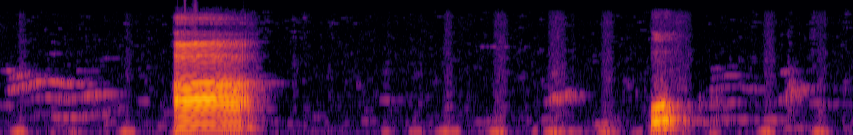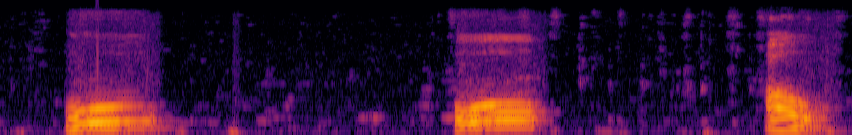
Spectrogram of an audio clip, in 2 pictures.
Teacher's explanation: पश्च स्वर में स्वरों का उच्चारण के समय जीभ का पिछला भाग काम करता है।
